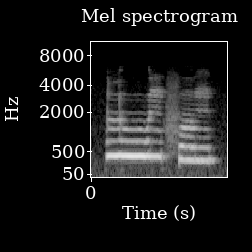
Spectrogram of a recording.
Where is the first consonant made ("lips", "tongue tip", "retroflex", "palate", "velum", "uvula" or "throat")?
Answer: tongue tip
